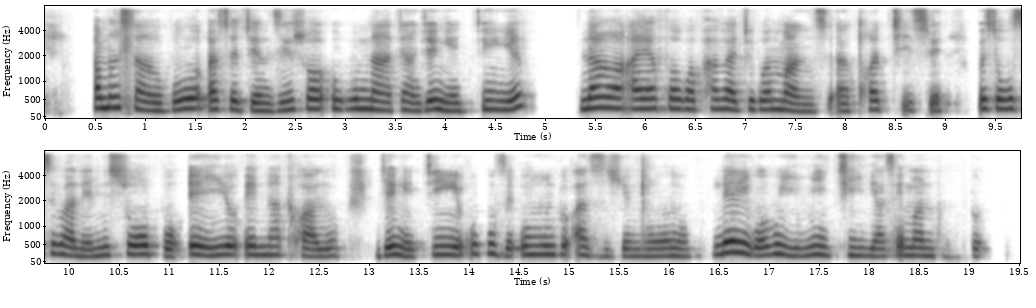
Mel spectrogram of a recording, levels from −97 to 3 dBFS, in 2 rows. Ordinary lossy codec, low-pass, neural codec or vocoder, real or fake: AAC, 48 kbps; 7.2 kHz; codec, 16 kHz, 1 kbps, FunCodec, trained on Chinese and English, 50 frames a second; fake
